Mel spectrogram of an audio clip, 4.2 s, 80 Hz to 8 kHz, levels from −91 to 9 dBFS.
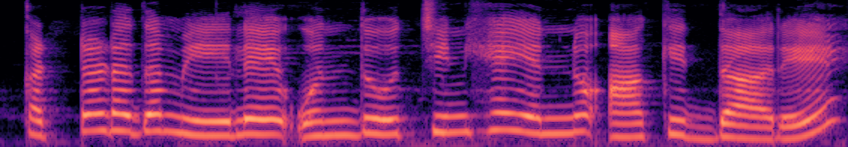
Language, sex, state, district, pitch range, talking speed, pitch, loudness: Kannada, female, Karnataka, Bangalore, 245-310 Hz, 70 wpm, 270 Hz, -17 LUFS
